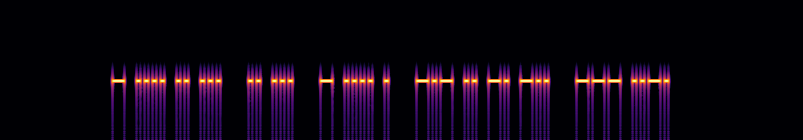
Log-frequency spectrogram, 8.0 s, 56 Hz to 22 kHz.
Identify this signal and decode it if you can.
Morse code, heard as a keyed tone, about 30 wpm, 700 Hz. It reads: THIS IS THE KIND OF
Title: Sets of 5 Words Encore 30wpm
